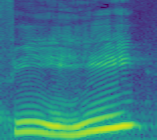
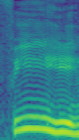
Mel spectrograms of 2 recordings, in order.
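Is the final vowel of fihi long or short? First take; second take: long; short. First: The final vowel of fihi is lengthened. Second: The final vowel of fihi is short. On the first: "Ini hinya dibaca dengan panjang atau silah" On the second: "Kenapa hinya dibaca pendek?"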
